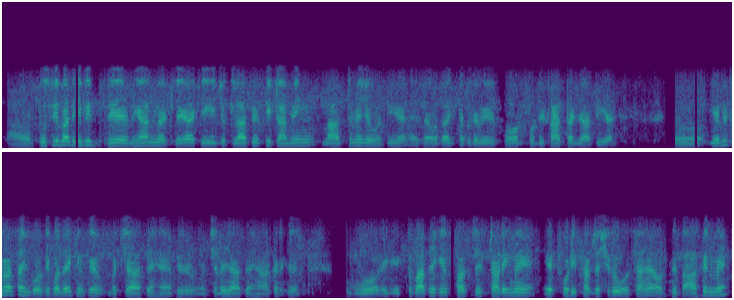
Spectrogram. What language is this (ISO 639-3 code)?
urd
